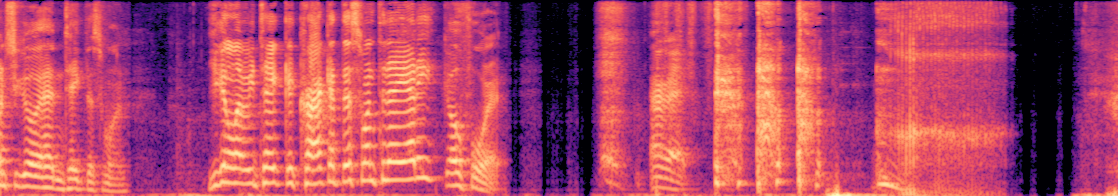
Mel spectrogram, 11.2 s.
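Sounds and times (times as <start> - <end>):
speech: 0.0 - 1.4, 2.1 - 5.1, 6.0 - 7.2, 8.2 - 9.3
cartoon-style snore made by a voice: 8.8 - 10.2.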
